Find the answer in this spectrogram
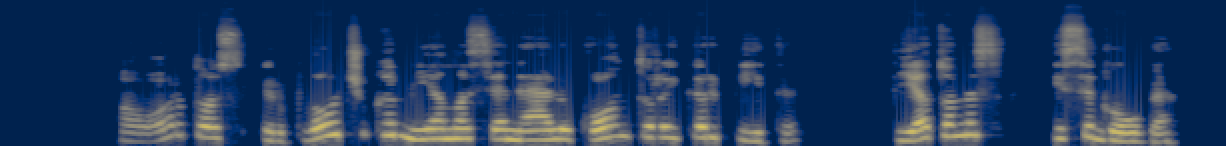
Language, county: Lithuanian, Kaunas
